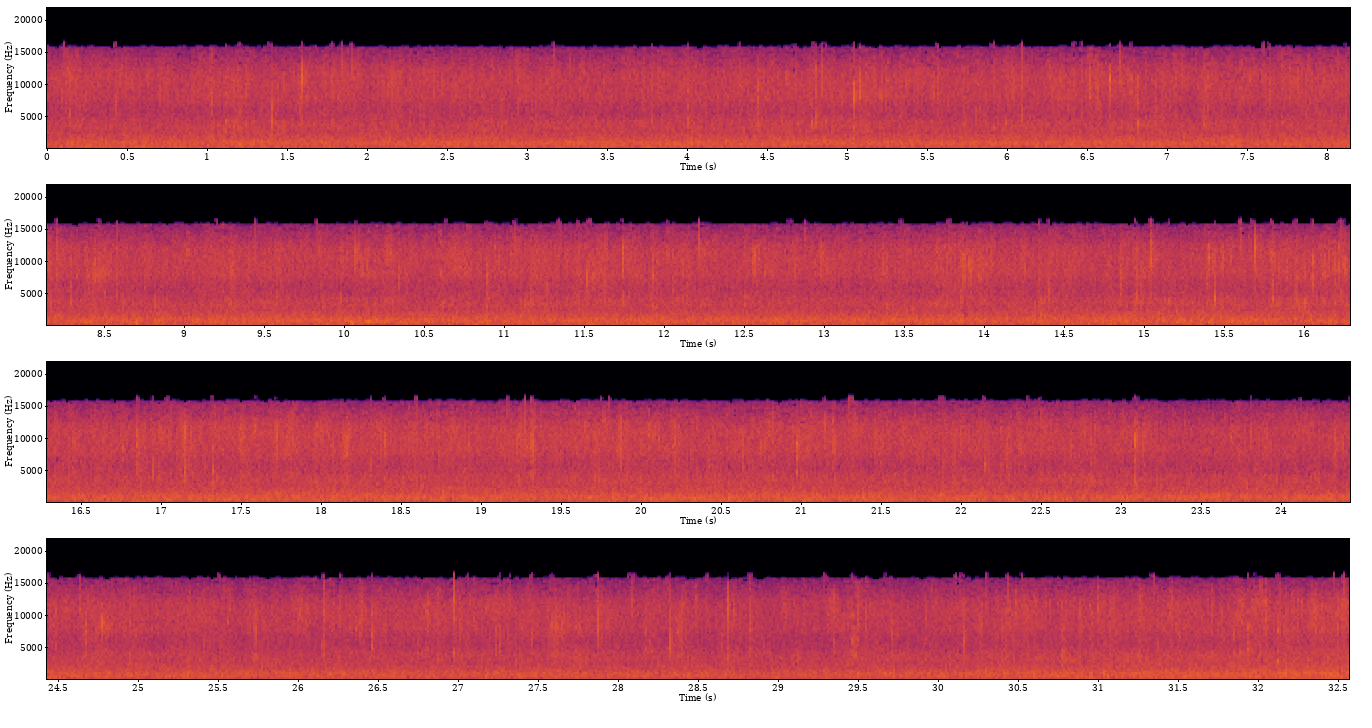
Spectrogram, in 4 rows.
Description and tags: BRUNIER Lucas 2016 2017 pluieloop
I recorded on my balcony the rain in my street. After, on Fl Stduio, i made a loop with automation envelope for keep an constancy.
C’est un groupe nodal continu pouvant être utilisé en loop. Le timbre harmonique est brillant.
Il y’a plusieurs couches de sons. Un bruit en fond continue et devant des bruits scintillants plus impulsifs.
Il n’y a pas vraiment de dynamise dans ce son, son intensité est la même tout le long.
Le son, a été compressé et un équaliseur a été utilisé pour amplifié les hautes fréquences afin de pouvoir mieux ressentir le timbre cassant et croustillant.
